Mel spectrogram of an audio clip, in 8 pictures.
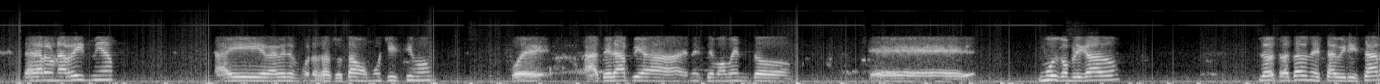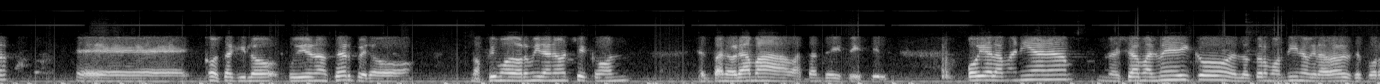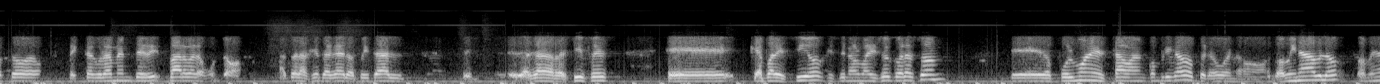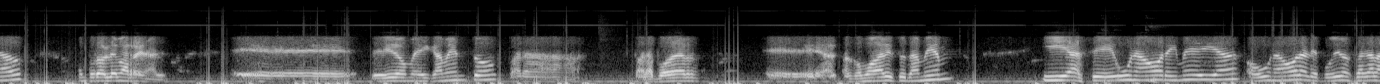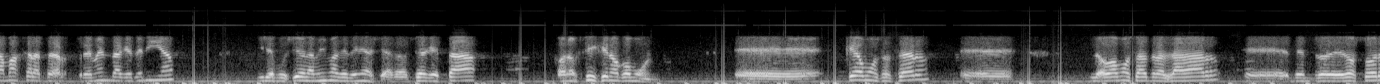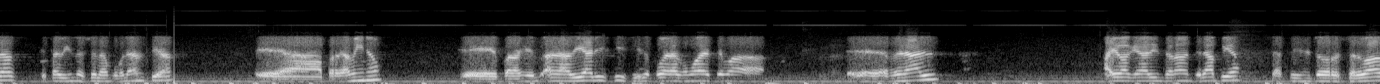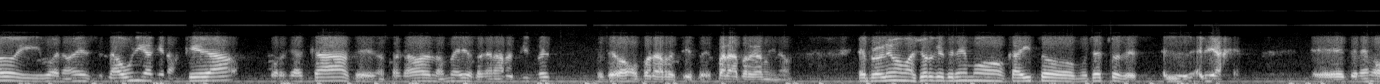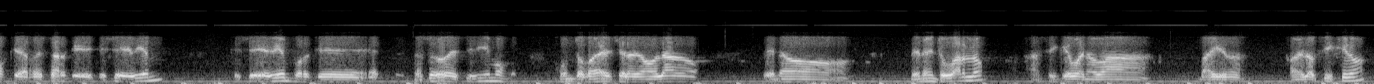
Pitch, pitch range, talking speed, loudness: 160 Hz, 135-180 Hz, 140 wpm, -14 LUFS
